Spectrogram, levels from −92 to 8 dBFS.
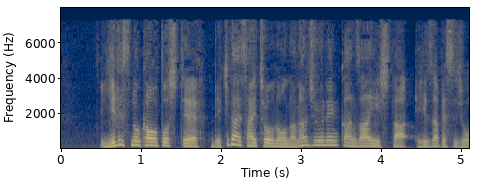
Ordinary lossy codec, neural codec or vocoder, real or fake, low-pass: none; codec, 16 kHz, 1.1 kbps, Voila-Tokenizer; fake; none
